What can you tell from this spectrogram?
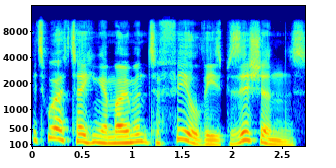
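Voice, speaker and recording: A man's fairly high voice with very wide pitch swings, a southern British accent and a moderate pace, dry and close with no echo, over a quiet background. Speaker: English pronunciation teacher. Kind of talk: tutorial. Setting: video with live feed.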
